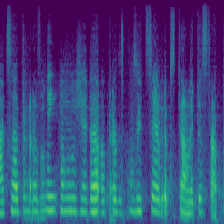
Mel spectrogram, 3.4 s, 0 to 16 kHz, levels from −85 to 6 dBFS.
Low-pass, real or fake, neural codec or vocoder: 14.4 kHz; fake; codec, 44.1 kHz, 0.9 kbps, DAC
